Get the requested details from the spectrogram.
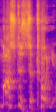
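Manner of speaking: put-on butchered Cockney accent. Voicing a servant calling out to his master, in a butchered cockney accent. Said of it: "A little bit of Cockney".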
